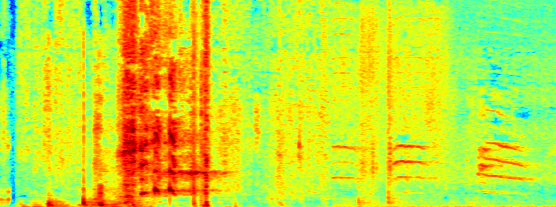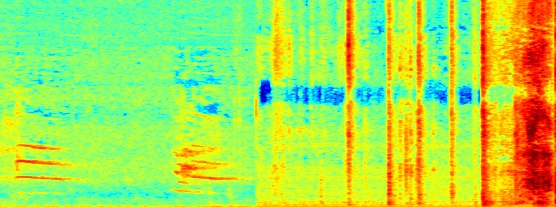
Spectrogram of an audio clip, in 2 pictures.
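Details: Cat giving a run of short, soft, falling mews, about two a second, in a quiet middle stretch; laughter and loud rustling come before, with sharp knocks and thumps toward the end.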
